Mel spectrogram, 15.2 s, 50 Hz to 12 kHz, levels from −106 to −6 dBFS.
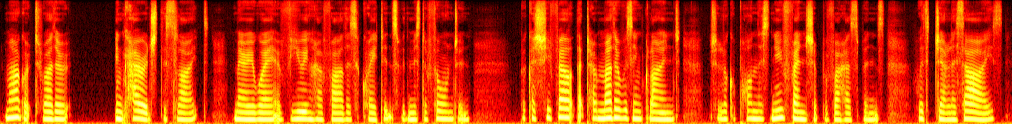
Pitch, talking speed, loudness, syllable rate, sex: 195 Hz, 140 wpm, -18 LUFS, 4.7 syllables/s, female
